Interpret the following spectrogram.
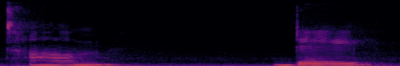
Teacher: you can feel your tongue touch that alveolar ridge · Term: alveolar sounds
